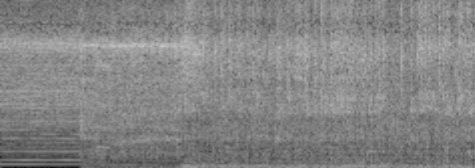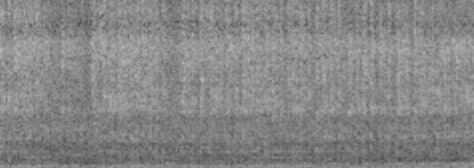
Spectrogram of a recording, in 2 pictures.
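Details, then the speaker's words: Turbocharged COPO Camaro build restarted after fitting intake, turbo and exhaust; short crank, then catches into a strong, steady, lopey idle with no knocks or misses; normal start and idle. "all right we gotta give this little girl one more fire up because she just sounds too good i can't get over it"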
